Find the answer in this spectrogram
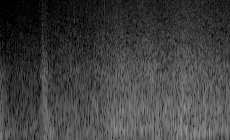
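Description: Ocean surf: rushing, splashing seawater that builds about half a second in and then holds steady.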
